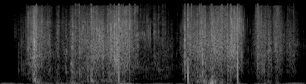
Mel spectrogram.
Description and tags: A sheet of paper is scrunched up into a ball in this sound recording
